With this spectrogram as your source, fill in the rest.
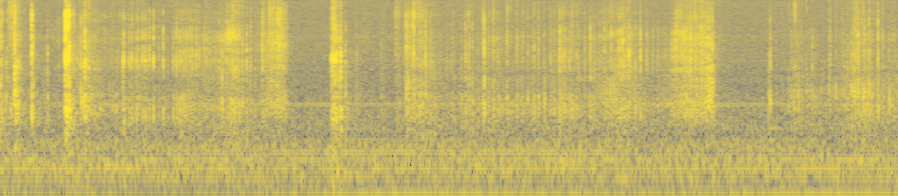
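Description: Long nails scratch and tap the gray front lining and seam tape inside an upturned white and red trucker cap with white mesh. The result is soft, dry, bright scratching with a few sharper taps over a faint steady low hum.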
